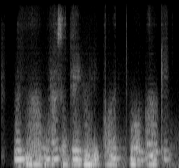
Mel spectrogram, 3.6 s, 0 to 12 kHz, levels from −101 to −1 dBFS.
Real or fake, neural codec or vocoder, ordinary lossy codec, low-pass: fake; codec, 44.1 kHz, 0.9 kbps, DAC; none; 10.8 kHz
